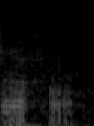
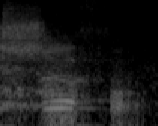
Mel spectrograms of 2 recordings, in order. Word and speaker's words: Shifu: Yeah, by the way, Sifu is supposed to be pronounced Shifu.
